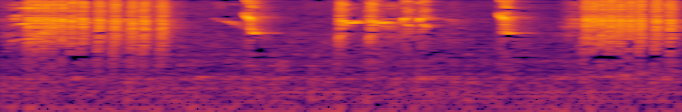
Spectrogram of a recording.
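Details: Cucak cungkok bulbul in steady song, opening and closing with rapid pulsed rattles, separated by high whistled and slurred chirps.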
